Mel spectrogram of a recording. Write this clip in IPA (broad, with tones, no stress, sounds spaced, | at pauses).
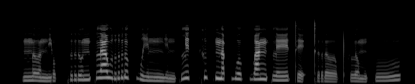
n ɤː˨˩ n j o˨˩ k̚ p r u˦˥ n p l a˥˩ w r o˥˩ k̚ w i˧ n ŋ i˨˩ n p l i˥˩ t̚ k ɯ˥˩ k̚ n a˦˥ p̚ w o˥˩ k̚ w a˥˩ ŋ p l eː˦˥ t e˨˩ ʔ t r ɤː˨˩ pʰ l o˨˩ m k uː˦˥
